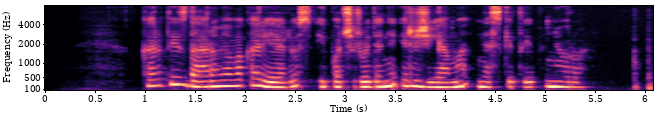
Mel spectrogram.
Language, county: Lithuanian, Šiauliai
